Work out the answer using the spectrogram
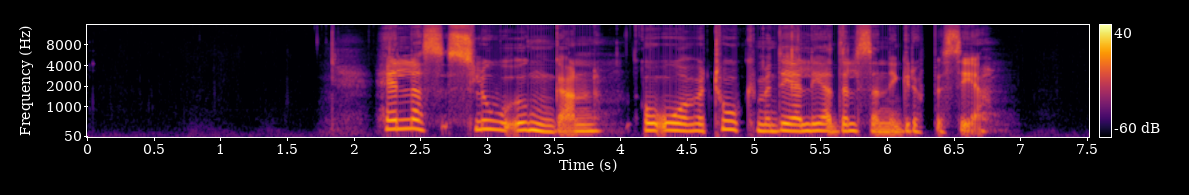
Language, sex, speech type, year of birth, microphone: Norwegian, female, read, 1985, Shure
